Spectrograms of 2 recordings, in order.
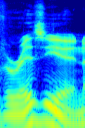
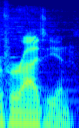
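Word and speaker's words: Virizion: Okay, now I'm Now you really It depends on who you ask how certain Pokemon are pronounced. So, is it Verizian or Verizonian? I've always said Verizian myself, but that's just me.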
